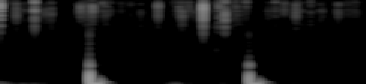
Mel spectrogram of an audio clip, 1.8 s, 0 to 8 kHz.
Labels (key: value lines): label: biophony, double pulse
recorder: SoundTrap 300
